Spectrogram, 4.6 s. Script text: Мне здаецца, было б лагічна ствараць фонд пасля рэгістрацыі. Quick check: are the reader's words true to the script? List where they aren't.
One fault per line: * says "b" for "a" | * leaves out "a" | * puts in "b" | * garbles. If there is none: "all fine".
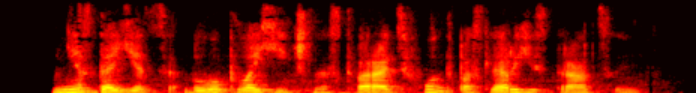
all fine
